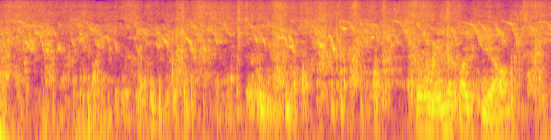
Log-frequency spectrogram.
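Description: Chickens clucking on a small Thai rural farm where ducks and chickens are kept, scattered soft clucks and calls at a modest distance under a voice.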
